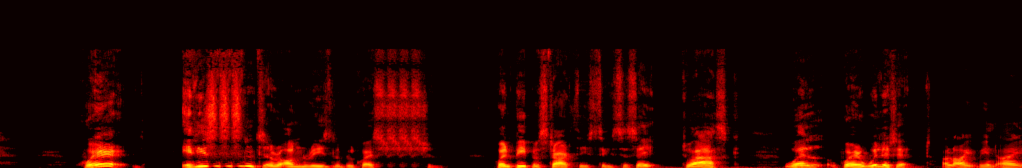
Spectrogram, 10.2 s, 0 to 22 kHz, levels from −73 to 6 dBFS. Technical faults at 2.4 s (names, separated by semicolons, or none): repeated frames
